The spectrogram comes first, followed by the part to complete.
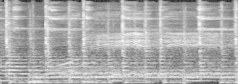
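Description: Marathi Warkari devotional music: a harmonium holding steady notes over a brisk, even rhythm of pakhawaj and tabla strokes.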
